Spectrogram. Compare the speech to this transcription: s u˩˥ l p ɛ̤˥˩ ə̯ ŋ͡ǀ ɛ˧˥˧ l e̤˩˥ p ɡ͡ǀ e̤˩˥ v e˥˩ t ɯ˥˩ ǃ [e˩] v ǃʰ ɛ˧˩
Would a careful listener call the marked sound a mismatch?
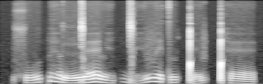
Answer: yes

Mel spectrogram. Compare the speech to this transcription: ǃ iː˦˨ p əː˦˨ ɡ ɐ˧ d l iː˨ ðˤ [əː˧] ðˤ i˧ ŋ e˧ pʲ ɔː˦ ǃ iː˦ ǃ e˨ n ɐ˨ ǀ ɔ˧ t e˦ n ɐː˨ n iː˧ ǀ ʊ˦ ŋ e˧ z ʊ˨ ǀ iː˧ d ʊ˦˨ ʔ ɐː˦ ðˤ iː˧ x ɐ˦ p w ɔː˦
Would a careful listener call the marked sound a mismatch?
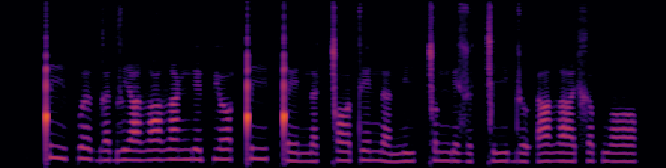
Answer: no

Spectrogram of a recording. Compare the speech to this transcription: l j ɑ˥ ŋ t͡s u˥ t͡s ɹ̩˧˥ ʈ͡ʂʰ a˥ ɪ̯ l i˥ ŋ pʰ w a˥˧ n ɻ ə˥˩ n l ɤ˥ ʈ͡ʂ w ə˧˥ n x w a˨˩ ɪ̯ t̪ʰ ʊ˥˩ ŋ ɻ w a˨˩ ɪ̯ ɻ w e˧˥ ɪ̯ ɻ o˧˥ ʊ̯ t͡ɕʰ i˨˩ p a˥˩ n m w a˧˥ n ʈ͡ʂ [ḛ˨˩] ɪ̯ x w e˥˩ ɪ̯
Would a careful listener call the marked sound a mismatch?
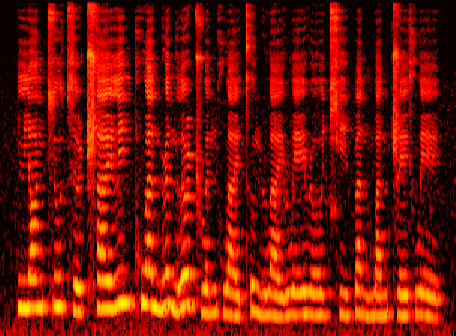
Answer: yes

